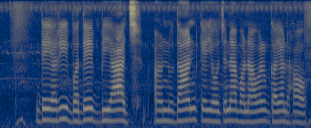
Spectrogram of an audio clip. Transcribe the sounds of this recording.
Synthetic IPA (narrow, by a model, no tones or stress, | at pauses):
d̪eəɾibəd̪ebijad͡ʒ | ənʊd̪aːnkejoːd͡ʒnabənaːwəlɡəjəlɦɔ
